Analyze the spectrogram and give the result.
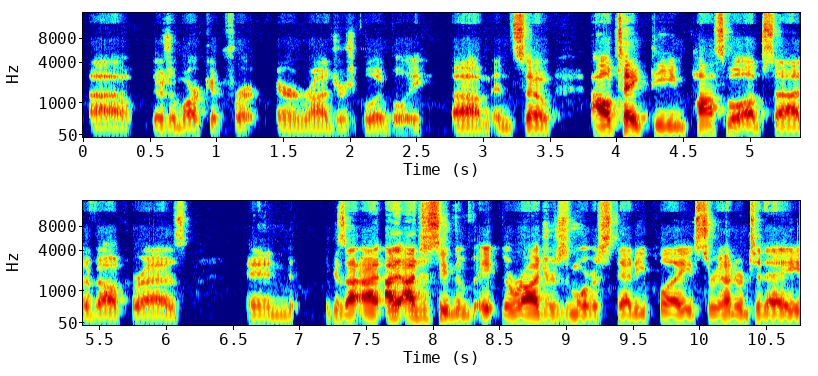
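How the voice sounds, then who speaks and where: A man with a mellow, relaxed voice at a middle pitch reasons aloud on a casual podcast panel. He is a little hesitant, and the recording is dry. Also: gravelly, dry recording. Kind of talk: casual explanation.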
